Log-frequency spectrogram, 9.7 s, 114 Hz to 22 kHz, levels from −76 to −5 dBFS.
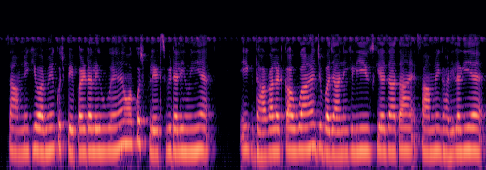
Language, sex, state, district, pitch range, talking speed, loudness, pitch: Hindi, female, Chhattisgarh, Bastar, 205-215 Hz, 185 wpm, -25 LUFS, 210 Hz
